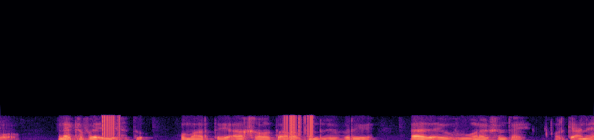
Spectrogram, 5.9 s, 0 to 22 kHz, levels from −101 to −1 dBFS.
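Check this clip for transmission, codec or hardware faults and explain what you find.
The clip has bit errors on a digital phone line in two bursts, from 1.02 to 1.20 s and from 2.83 to 3.14 s. Individual bits in the G.711 mu-law stream were flipped, roughly 0.7 percent of bits. Each flip corrupts a single sample, and hits on high-order bits or on the sign of loud samples produce sharp ticks. These ticks cluster into crackle over the speech, which itself stays band-limited to the usual telephone range below about 3.5 kHz.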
